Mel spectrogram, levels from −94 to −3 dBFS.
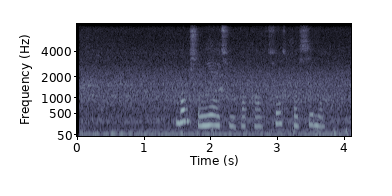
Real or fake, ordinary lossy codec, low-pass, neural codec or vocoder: real; none; none; none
